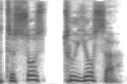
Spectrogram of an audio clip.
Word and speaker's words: Tsuyosa: Is it Tussoya? Is that how it's pronounced? Find the name right here. But the Tussoya is on Japanese pronunciations. – Yeah, I'm probably butchering that. But they came out with the they recently had a lot of success with the Tussoya. Yes, the Tsuyosa. Tsuyosa.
